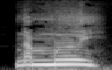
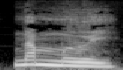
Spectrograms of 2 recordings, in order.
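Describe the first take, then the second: First: "mươi" in the level unmarked tone; "năm mươi" with both syllables on level tone; level-tone assimilation. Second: Said in the usual way. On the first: Shown as a demonstration. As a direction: keep "mươi" level, without the falling tone. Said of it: "sang thanh không dấu". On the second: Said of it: "chuyển từ thanh huyền".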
